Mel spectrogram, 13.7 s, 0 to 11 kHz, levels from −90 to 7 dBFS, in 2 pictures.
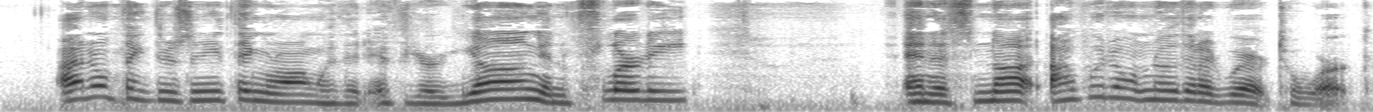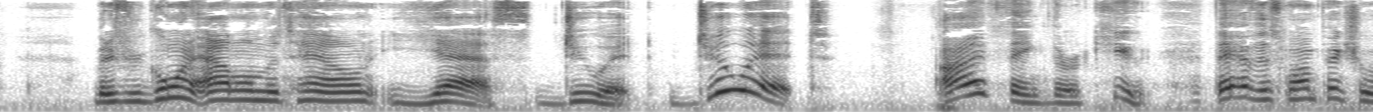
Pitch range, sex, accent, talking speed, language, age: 190-245 Hz, female, American, 210 wpm, English, 40-59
